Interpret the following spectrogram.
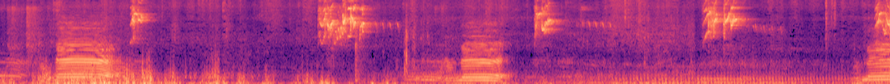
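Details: Cattle on a traditional village farm head past fish ponds to the grazing fields, mooing three times in deep, drawn-out calls spaced several seconds apart, with high bird chirps scattered between them.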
